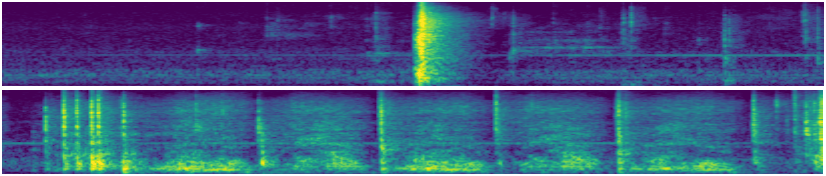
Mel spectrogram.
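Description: A paper trimmer's scoring blade scoring cardstock: one sharp click about one and a half seconds in, then from about three seconds a scraping run of the blade along the track, broken by many small clicks, lasting about three seconds.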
